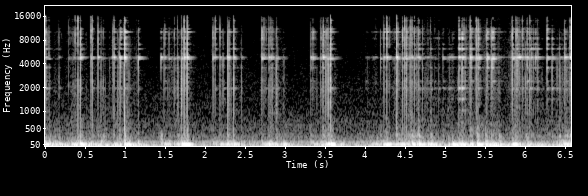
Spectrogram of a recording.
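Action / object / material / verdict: scrape / embossed glass lamp base / glass / none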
